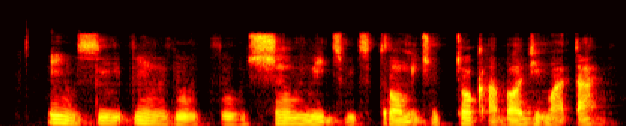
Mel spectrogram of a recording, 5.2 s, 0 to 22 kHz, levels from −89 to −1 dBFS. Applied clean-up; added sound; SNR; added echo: neural mask model DeepFilterNet 3.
